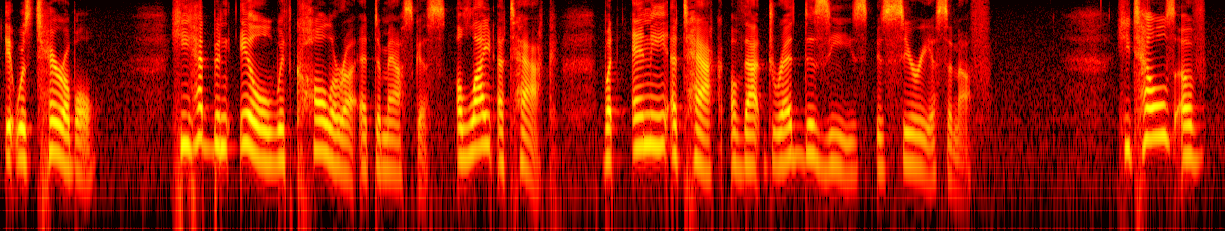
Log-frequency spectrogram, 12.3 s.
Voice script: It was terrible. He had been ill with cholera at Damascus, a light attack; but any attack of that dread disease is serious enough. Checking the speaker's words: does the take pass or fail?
fail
